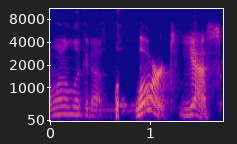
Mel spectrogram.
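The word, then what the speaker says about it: Malört: How do you spell that? I want to look it up. Malort, yes.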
